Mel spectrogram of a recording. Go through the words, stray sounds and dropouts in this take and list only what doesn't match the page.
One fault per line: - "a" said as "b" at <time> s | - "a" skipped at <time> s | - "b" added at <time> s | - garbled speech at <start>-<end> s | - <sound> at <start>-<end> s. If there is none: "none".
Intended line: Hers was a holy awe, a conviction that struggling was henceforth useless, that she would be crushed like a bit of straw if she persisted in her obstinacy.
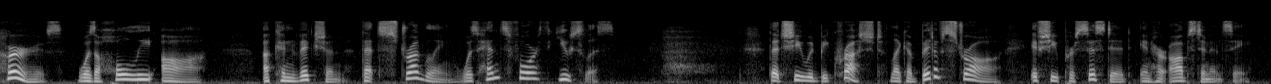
- sigh at 6.6-7.3 s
